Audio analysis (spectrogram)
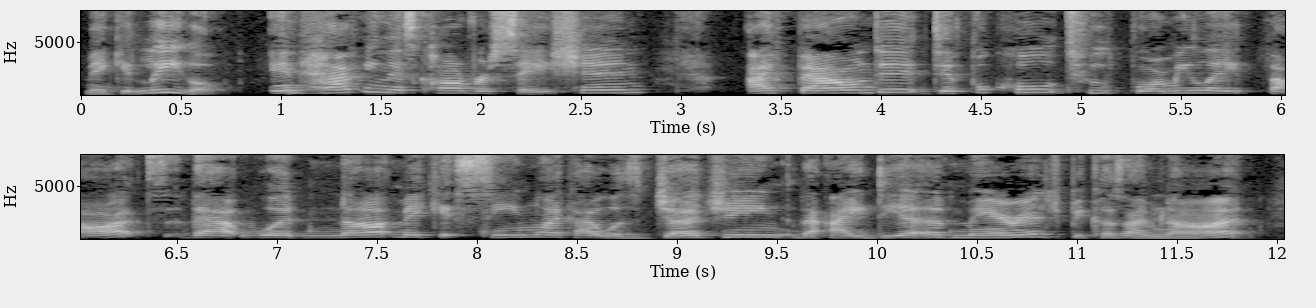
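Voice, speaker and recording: A woman hosting a relationship video blog, speaking in a reflective, deliberate monologue with emphatic phrasing. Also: mid-range voice, fairly bright tone.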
